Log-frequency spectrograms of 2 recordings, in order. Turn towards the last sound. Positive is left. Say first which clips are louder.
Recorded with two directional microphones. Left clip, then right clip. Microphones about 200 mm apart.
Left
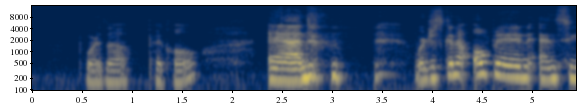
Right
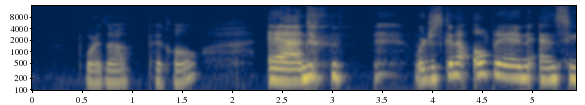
# right 4 dB
turn(degrees=-45)  # may be behind; listen again after turning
